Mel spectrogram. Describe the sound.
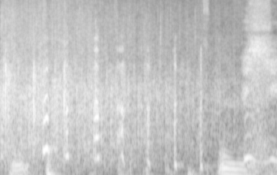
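An audience claps in a steady, dense wash of applause that holds at an even level throughout, with voices speaking and laughing briefly over it at the start and end.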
